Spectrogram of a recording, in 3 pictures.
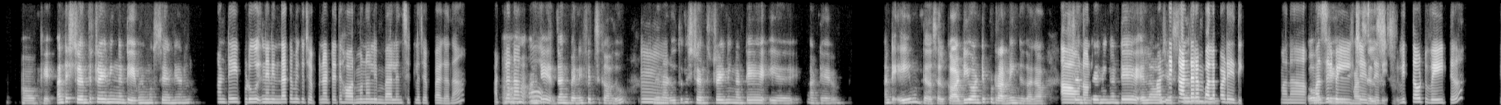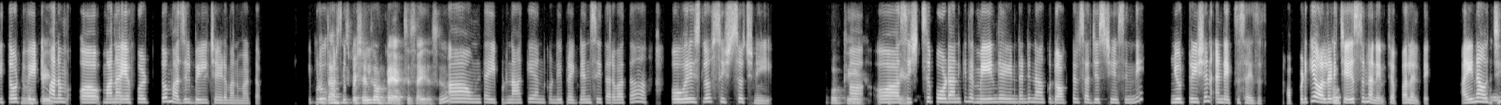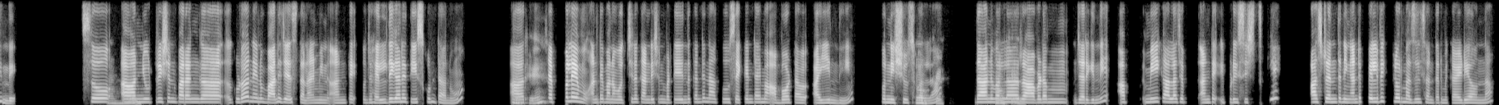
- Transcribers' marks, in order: other background noise; in English: "స్ట్రెంత్ ట్రైనింగ్"; in English: "హార్మోనల్ ఇంబాలెన్స్"; in English: "బెనిఫిట్స్"; in English: "స్ట్రెంత్ ట్రైనింగ్"; in English: "కార్డియో"; in English: "రన్నింగ్"; in English: "స్ట్రెం‌త్ ట్రైనింగ్"; in English: "మజిల్ బిల్డ్"; in English: "మ‌జిల్స్"; in English: "వితౌట్ వెయిట్, వితౌట్ వెయిట్"; in English: "ఎఫర్ట్‌తో మజిల్ బిల్డ్"; in English: "ఫర్"; in English: "స్పెషల్‌గా"; in English: "ఎక్సర్సైజెస్?"; in English: "ప్రెగ్నెన్సీ"; in English: "ఓవరీస్‌లో శిష్ట్స్"; in English: "శిష్ట్స్"; in English: "మెయిన్‌గా"; in English: "సజెస్ట్"; in English: "న్యూట్రిషన్ అండ్ ఎక్సర్సైజెస్"; in English: "ఆల్రెడీ"; in English: "సో"; in English: "న్యూట్రిషన్"; in English: "ఐ మీన్"; in English: "హెల్తీగానే"; in English: "కండిషన్"; in English: "సెకండ్ టైమ్ అబార్ట్"; in English: "ఇష్యూస్"; in English: "సిస్ట్స్‌కి"; in English: "స్ట్రెంథెనింగ్"; in English: "పెల్విక్ ఫ్లోర్ మజిల్స్"; in English: "ఐడియా"
- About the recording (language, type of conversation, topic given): Telugu, podcast, బిజీ రోజువారీ కార్యాచరణలో హాబీకి సమయం ఎలా కేటాయిస్తారు?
